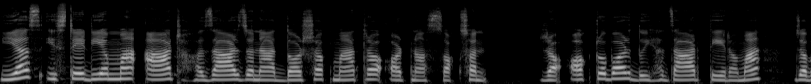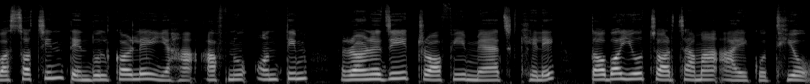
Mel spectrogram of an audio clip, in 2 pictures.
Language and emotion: Nepali, neutral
